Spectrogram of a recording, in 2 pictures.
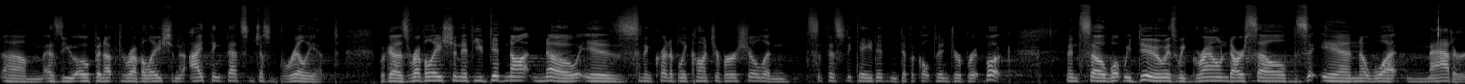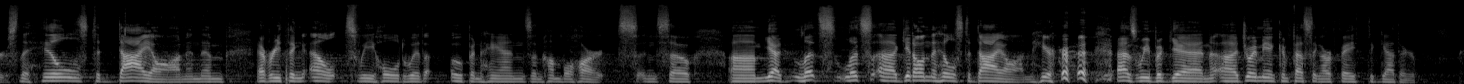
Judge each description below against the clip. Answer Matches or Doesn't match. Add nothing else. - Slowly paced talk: Doesn't match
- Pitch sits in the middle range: Matches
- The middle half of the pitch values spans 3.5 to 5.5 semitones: Doesn't match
